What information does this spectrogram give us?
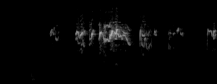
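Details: Young European goldfinch singing its first song, which defends territory and attracts females: after a short lead-in note, a dense rush of buzzy, tinkling twitters, followed by a few separate chirps.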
